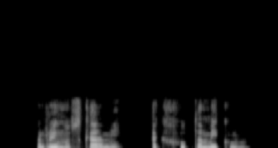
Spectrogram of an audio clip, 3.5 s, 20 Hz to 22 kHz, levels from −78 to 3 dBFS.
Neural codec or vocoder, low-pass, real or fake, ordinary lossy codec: codec, 16 kHz, 2 kbps, FunCodec, trained on Chinese and English, 25 frames a second; 7.2 kHz; fake; Opus, 64 kbps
